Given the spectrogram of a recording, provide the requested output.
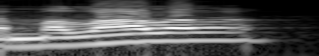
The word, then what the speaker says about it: Malala: More influential than, say, Malala. I don't know how to pronounce that. Yosai? Malala? Yeah, Malala.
